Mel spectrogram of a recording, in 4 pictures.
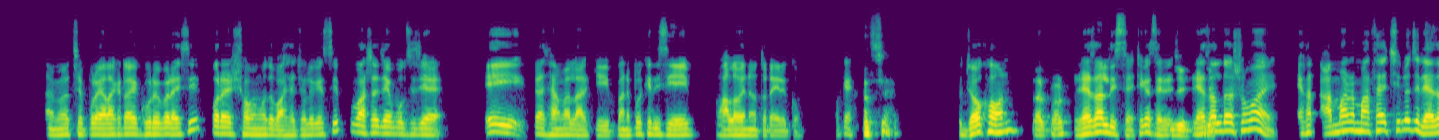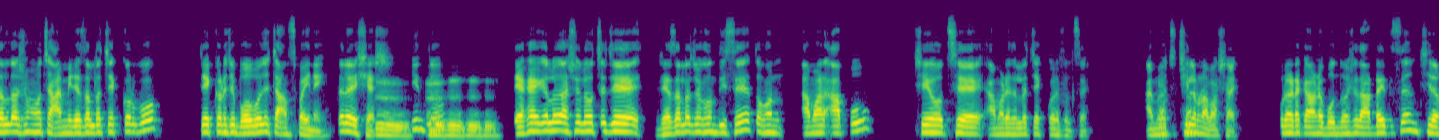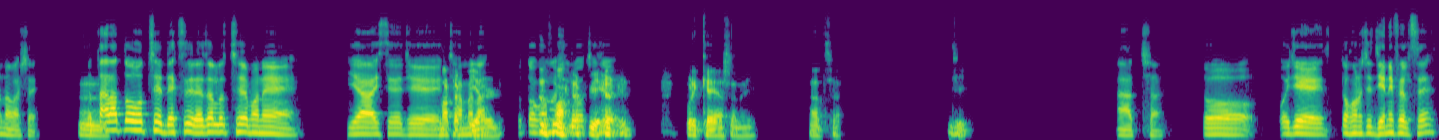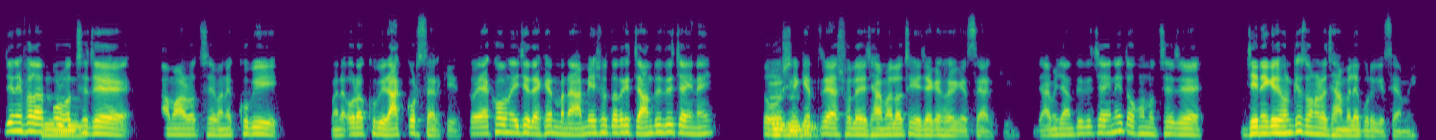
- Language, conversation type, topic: Bengali, podcast, পরিবার বা সমাজের চাপের মধ্যেও কীভাবে আপনি নিজের সিদ্ধান্তে অটল থাকেন?
- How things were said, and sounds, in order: laughing while speaking: "আচ্ছা"; "আসছে" said as "আইছে"; in English: "Not appeared, not appeared"; scoff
